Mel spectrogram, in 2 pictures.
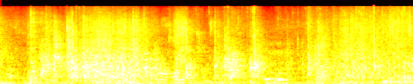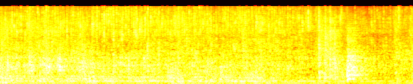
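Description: Sea urchins tumble and knock onto a wooden board.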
